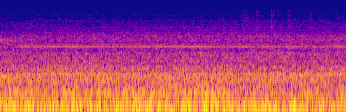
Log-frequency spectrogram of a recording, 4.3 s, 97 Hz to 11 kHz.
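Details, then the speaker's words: Whirlpool WMH31017HS08 microwave, a couple of months old, running empty with the plate correctly seated. A low, uneven rumble sits under the steady fan hum; the rumbling sounds like a misplaced plate but isn't, and the cause is unknown. "It sounds like the plate is misplaced, but it's not. And it worries me that there must be an issue with the microwave and we might have something going on in there."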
